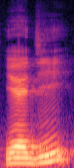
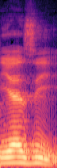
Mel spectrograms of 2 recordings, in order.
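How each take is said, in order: First: The middle consonant is a j sound. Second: The middle consonant is a z sound. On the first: The speaker calls it right. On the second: The speaker calls it wrong.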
